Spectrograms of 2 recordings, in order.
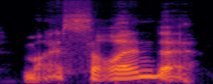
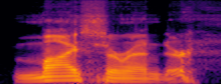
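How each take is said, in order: First: Laughing. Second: Mock French accent with a nasal "surrender", said low; a jokey French accent on "My surrender" with a nasal vowel in "surrender". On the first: Real, not acted. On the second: Joking about how the French say it, mock French accent. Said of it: "I believe what they say in English is".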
